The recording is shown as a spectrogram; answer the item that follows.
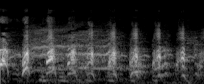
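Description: A woman laughing hard in a fit of giggles, a run of quick pulses about five a second.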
